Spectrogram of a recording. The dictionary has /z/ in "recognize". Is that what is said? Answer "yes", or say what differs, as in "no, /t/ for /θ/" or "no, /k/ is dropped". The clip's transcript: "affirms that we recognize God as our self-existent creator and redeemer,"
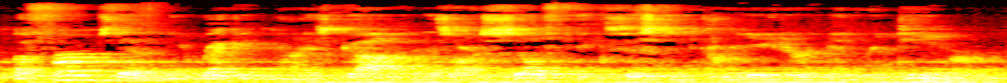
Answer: yes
